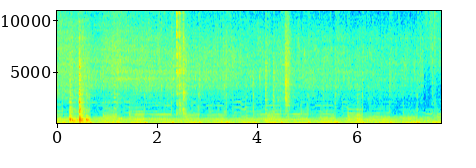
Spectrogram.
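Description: Scallops fry in a pan with a small knob of butter, a loud, continuous close sizzle with crackles and occasional stirring scrapes, no talking.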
